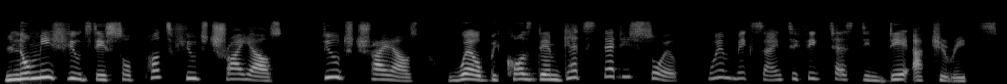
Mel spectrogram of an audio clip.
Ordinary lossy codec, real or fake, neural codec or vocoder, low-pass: none; fake; codec, 16 kHz, 1 kbps, X-Codec, HuBERT features, trained on LibriSpeech; none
